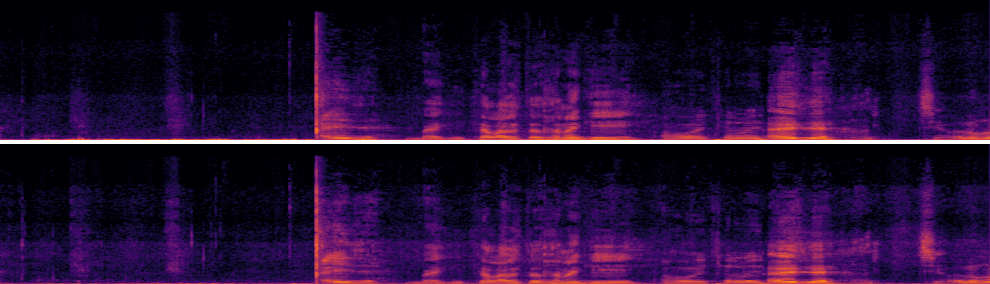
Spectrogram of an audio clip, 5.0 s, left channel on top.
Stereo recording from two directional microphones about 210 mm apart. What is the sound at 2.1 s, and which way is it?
A man's voice, 55° left (ahead or behind).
